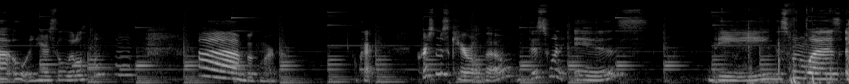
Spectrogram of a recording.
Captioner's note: laughs and sighs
